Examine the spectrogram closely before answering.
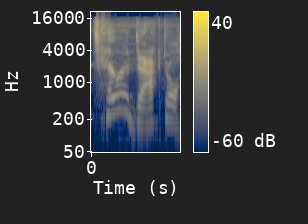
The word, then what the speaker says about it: pterodactyl: Or like pterodactyl having a silent P.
